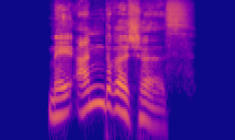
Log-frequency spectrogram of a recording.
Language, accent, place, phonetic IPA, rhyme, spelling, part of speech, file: German, Germany, Berlin, [mɛˈandʁɪʃəs], -andʁɪʃəs, mäandrisches, adjective, De-mäandrisches.ogg
- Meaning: strong/mixed nominative/accusative neuter singular of mäandrisch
